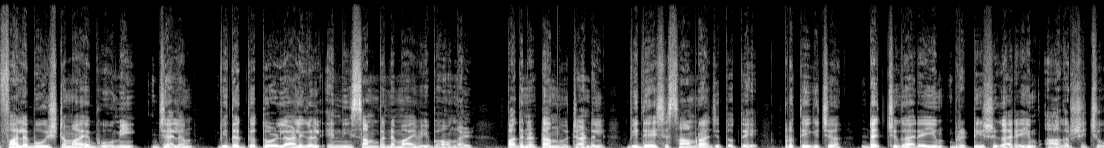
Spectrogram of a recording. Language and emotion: Malayalam, neutral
